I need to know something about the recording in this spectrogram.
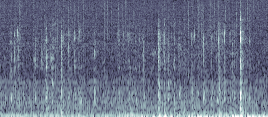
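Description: Computer keyboard typing: an uneven run of quick key clicks as a web address is typed, with a few harder strokes near the end. A faint low hum runs underneath.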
